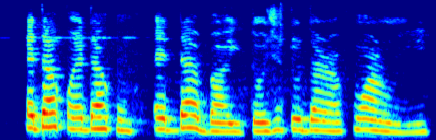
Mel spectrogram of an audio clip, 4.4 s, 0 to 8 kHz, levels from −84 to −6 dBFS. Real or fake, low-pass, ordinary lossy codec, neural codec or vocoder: real; none; none; none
